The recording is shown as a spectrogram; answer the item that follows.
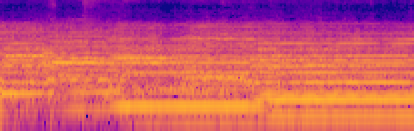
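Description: Music: a choir singing slow, held notes over long sustained low bass notes.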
